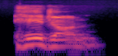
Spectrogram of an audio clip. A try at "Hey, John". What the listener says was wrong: No, say it in a way you would call. He's far away. You imagine he's far away.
